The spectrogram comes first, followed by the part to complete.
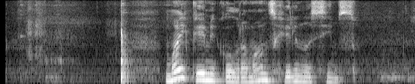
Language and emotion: Russian, neutral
